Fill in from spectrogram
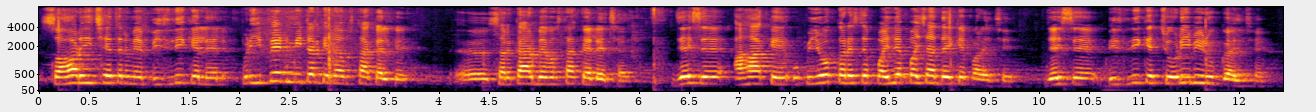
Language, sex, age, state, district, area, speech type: Maithili, male, 18-30, Bihar, Sitamarhi, urban, spontaneous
